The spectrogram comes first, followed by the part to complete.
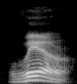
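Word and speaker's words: where: वेयर, वेयर माना कहाँ, एच है नहीं पढ़ेंगे।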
